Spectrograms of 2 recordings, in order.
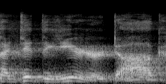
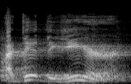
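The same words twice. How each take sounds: First: Deep, low tough-guy voice; huge tough guy. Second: Slow, lower-pitched repeat; tough guy repeating. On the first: Huge tattooed man confiding after the convention, low tough guy. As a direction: drop low like a big tattooed dude. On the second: Huge tattooed man repeating himself to the speaker, slow and low. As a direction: spell it out slowly, low. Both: Acted.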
